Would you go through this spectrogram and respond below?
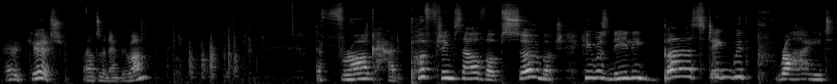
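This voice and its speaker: A woman in her twenties reading a story to children in an expressive, encouraging way. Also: sits high. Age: 20s. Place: small room at home, indoors.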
